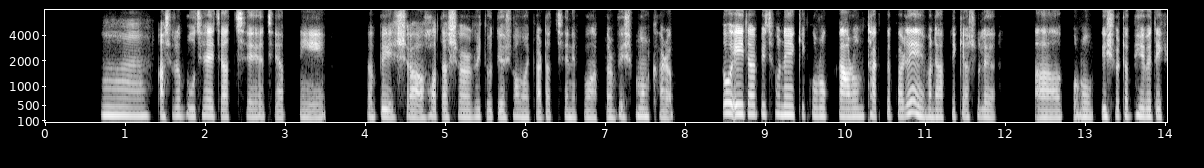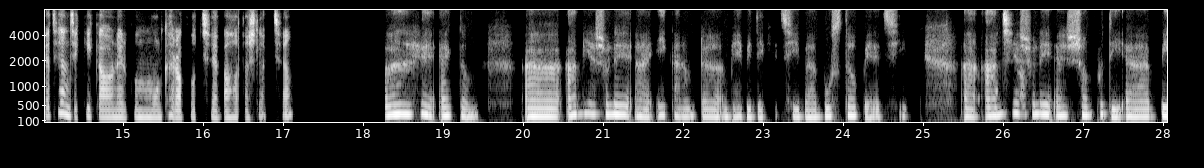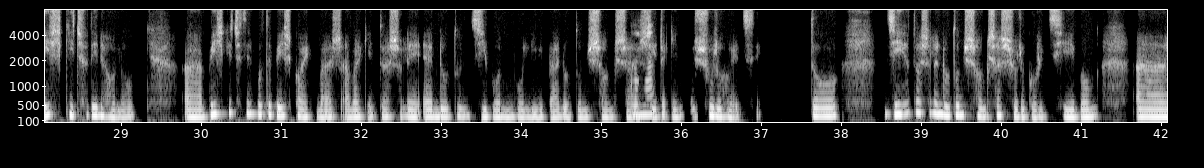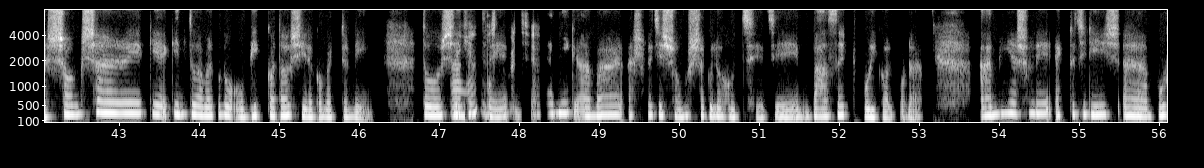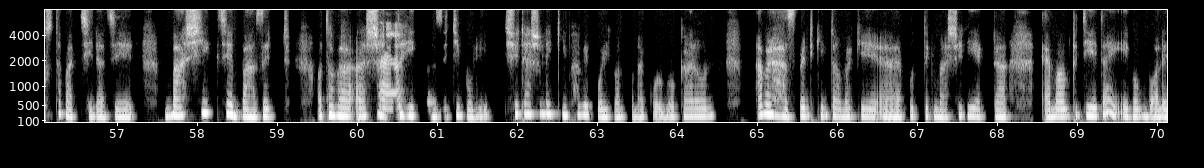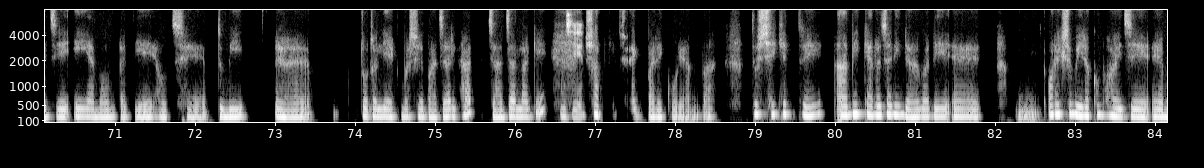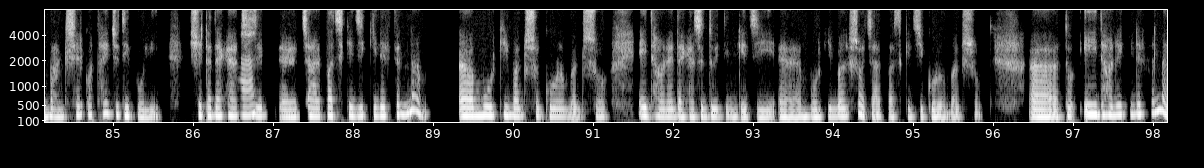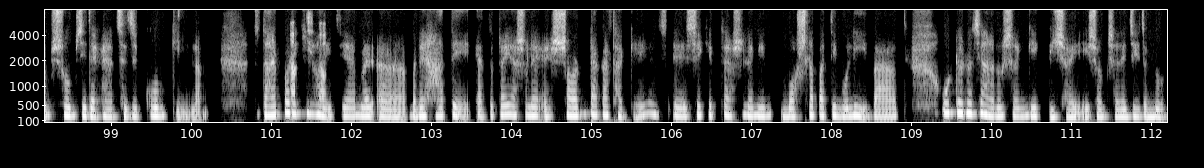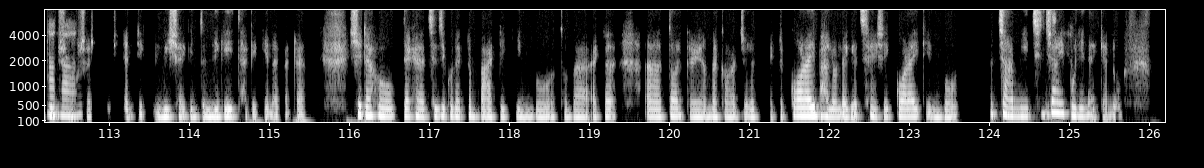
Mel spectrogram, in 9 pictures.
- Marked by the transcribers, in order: "কারণে" said as "কাওণে"; tapping; other background noise
- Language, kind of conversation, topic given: Bengali, advice, কেনাকাটায় বাজেট ছাড়িয়ে যাওয়া বন্ধ করতে আমি কীভাবে সঠিকভাবে বাজেট পরিকল্পনা করতে পারি?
